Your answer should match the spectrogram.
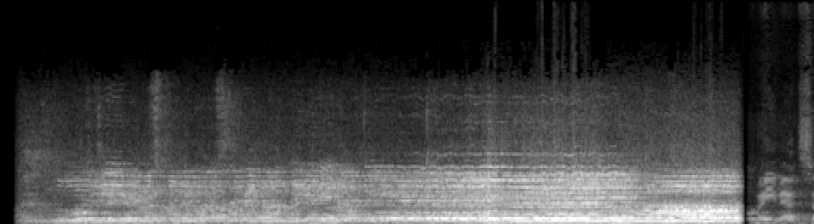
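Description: Unaccompanied choir singing held chords that grow louder, then cut off abruptly near the end.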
